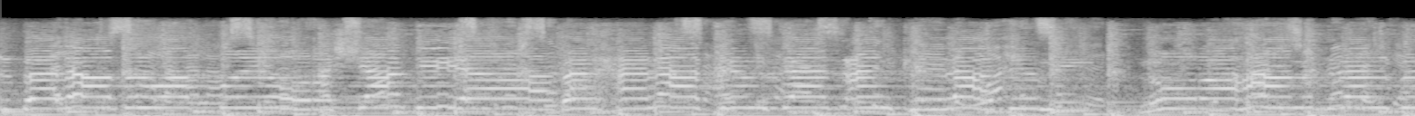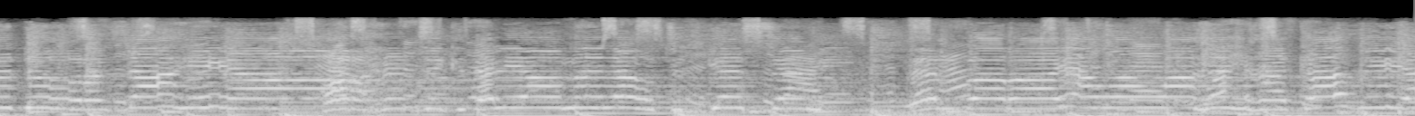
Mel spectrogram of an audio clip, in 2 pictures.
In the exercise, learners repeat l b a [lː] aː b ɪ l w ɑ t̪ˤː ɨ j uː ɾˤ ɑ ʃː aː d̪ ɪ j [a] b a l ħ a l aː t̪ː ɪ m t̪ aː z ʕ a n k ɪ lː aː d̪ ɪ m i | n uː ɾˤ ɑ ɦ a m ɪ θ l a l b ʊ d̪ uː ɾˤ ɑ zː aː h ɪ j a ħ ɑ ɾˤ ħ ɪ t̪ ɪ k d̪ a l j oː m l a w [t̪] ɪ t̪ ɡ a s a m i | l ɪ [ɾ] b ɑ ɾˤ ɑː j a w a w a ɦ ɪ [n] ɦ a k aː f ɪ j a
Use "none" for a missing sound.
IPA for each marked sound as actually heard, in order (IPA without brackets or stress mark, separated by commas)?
l, a, t̪, l, n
